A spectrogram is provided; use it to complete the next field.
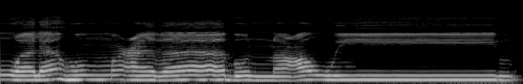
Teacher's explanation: تنوین کے بعد حروف حلقی میں سے عین آ رہا ہے، اس وجہ سے یہاں پر غنہ نہیں بلکہ اظہار کریں گے اور ضا کی ادائیگی درست رکھیں گے۔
